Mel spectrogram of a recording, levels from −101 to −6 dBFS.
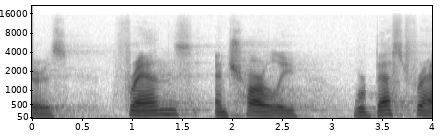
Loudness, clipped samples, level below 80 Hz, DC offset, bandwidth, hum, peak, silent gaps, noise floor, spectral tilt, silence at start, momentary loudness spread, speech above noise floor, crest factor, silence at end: -29 LUFS; under 0.1%; -64 dBFS; under 0.1%; 13.5 kHz; none; -10 dBFS; none; -60 dBFS; -8 dB/octave; 0 s; 16 LU; 31 dB; 20 dB; 0 s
